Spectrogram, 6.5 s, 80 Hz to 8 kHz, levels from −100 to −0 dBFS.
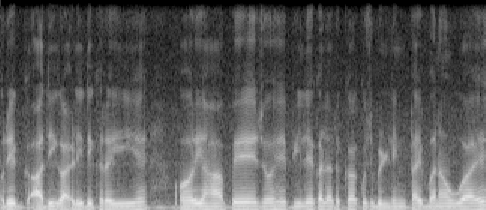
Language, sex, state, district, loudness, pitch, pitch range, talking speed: Hindi, male, Bihar, Saharsa, -16 LUFS, 120 Hz, 115-125 Hz, 195 wpm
